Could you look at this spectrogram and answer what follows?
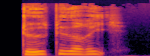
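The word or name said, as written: DØDBIDERI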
